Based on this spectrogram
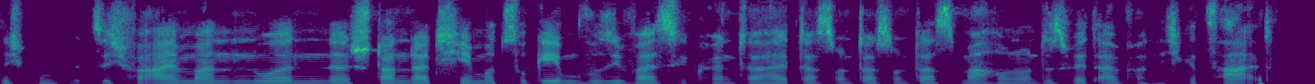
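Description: Over noticeable background noise, a woman of medium pitch speaks at a moderate pace, the sound dry and close with no echo. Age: 40s. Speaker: cancer patient. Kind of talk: casual interview.

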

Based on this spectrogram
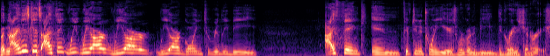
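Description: This man talks in a Chicago accent. His pitch swings very widely. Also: moderate pace. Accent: Chicago American English. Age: 20s. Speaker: podcast host. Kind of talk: casual monologue. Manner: halting.

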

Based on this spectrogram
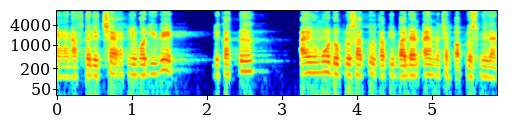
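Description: At a fairly slow pace, a man speaks with a fairly high pitch, a bright and sharp tone and fairly even intonation, in a dry, close sound with no echo. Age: 20s. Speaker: podcast host. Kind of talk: casual solo monologue.

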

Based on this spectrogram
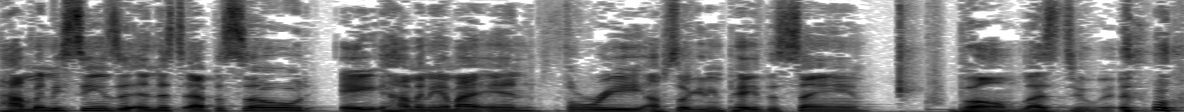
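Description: Over noticeable background noise, a man with a fairly high pitch speaks fairly quickly in an animated tone, with ordinary pitch variation. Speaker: podcast host. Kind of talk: casual chat.

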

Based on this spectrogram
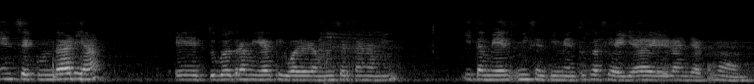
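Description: Soft-spoken and fairly high in pitch, a woman talks at a moderate pace in monotone, flat intonation, with audible room echo and noticeable background noise. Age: 20s. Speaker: guest. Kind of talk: casual chat.

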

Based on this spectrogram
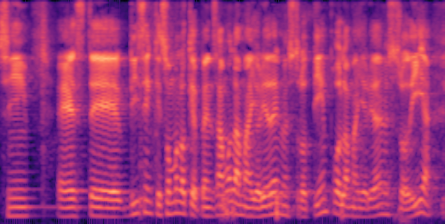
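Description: Fairly slow and fairly even in intonation, a man speaks at medium pitch. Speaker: teacher and engineer. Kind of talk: casual chat.

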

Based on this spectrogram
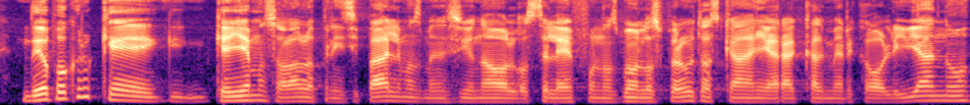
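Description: Very fast and with hardly any pauses, a man speaks at a medium pitch with ordinary pitch variation. The recording is very clean, with a silent background. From Argentina and Bolivia, born Buenos Aires. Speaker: tech podcast co-host. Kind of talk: casual chat. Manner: halting, repeats words.

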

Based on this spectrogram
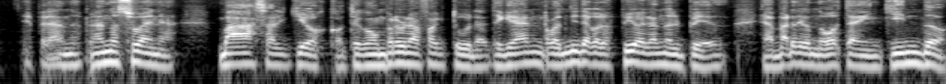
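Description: Speaking at a very fast pace with a Rioplatense accent, a man keeps a medium pitch and a monotone, flat intonation. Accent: Argentine Rioplatense Spanish. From Argentina, Santa Fe province (Constitución department). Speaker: podcast co-host. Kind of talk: casual chat.

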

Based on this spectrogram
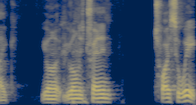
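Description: Fairly low-pitched man's voice with a dark, mellow tone and a moderate pace. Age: 40s. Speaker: Muay Thai fighter and coach. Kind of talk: casual interview. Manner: halting, many repetitions.

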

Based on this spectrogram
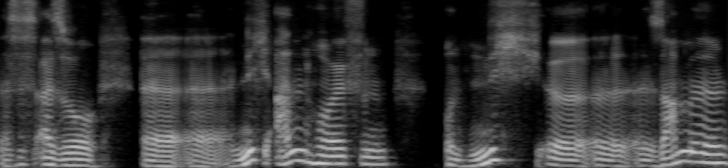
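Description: A man speaks against a quiet background. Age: 50s. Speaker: youth basketball coach. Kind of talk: interview.

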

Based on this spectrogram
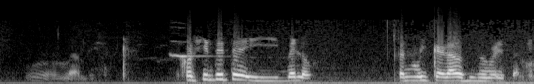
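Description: Over noticeable background noise, a man talks at a very slow pace with big swings in loudness. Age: 20s. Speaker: stand-up comedian. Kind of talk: casual chat.

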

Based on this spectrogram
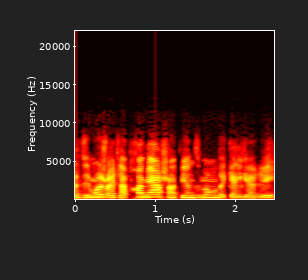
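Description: A high-pitched woman speaks with ordinary pitch variation over noticeable background noise. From Quebec. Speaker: boxing commentator. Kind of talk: casual chat.

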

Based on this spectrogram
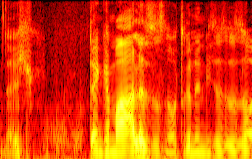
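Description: This man's voice sits fairly low. The recording is very clean, with a silent background. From Palatinate, southwestern Germany (Haßloch near Ludwigshafen). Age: 20s. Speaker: professional handball player. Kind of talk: casual interview. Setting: covered balcony, rain.

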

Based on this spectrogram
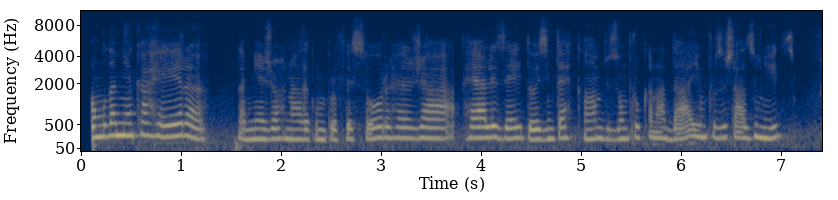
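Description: Her tone is dark and mellow, with a fairly high pitch and fairly even intonation. The woman talks at a fairly quick pace with hardly any pauses. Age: 20s. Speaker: English teacher. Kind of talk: interview.

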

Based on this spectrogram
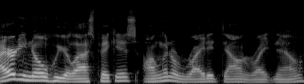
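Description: On a very clean recording with a silent background, an unremarkable speaking voice carries lively intonation. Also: man. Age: 20s. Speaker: podcast guest. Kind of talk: casual chat.

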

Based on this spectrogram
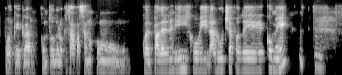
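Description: Her pitch very deep and low, a woman talks with ordinary pitch variation at a moderate pace. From Brazil, Salvador de Bahía. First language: Portuguese (speaking Spanish). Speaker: interviewee. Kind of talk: testimony.

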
